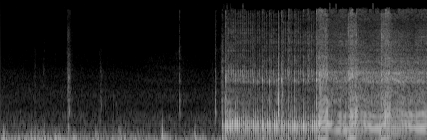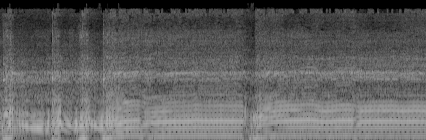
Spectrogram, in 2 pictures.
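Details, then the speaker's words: Ported chainsaw during break-in, first cut in wood, high jet richened: holds high steady scream with slight occasional four-stroking burble, intended for break-in. "again guys you hear it four stroking a little here and there that's what i want during breaking"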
